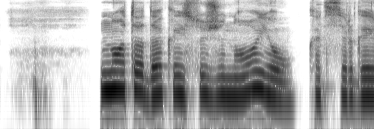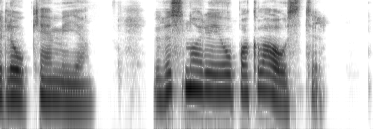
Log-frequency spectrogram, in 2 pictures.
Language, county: Lithuanian, Klaipėda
